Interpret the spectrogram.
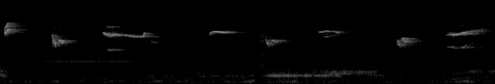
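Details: Male and female magpie-robins singing back and forth in ngobra style in a semi-natural aviary, tails spread: bright, high whistled notes and slurred phrases in separate bursts about every half second to second, with a faint steady low tone behind.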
